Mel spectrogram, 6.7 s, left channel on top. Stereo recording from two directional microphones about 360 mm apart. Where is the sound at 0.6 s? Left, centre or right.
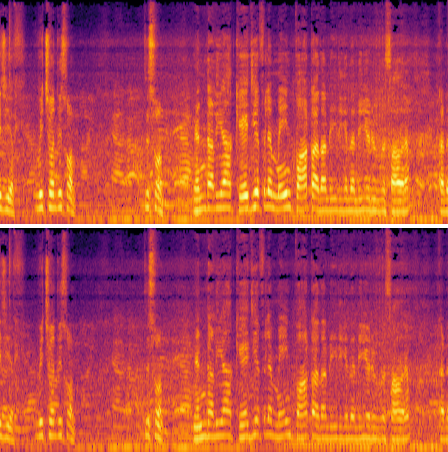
Centre.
